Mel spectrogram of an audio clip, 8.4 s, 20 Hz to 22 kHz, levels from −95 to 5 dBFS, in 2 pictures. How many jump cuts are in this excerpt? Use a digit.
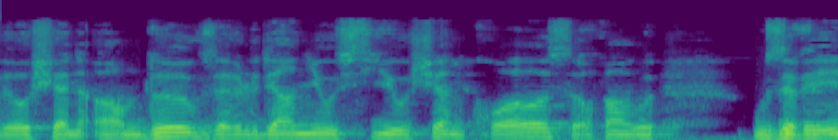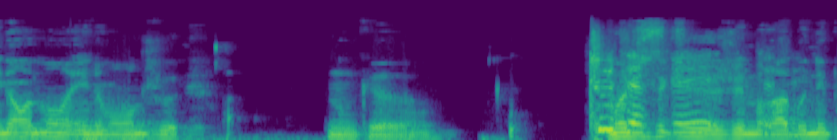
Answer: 0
